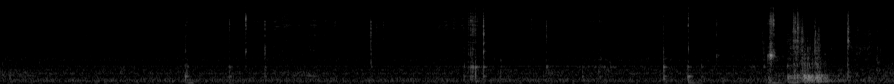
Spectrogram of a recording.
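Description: Hard plastic parts clicking and rubbing as a black plastic discharge elbow is pushed onto a garbage disposal's outlet and its clamp worked by hand. The clicks come a few at a time, with the loudest cluster near the end.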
